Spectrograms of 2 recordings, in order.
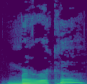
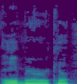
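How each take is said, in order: First: AMERICA slurred into 'Murica; regional pronunciation. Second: Said in the usual way. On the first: Shown as a demonstration. Regional name against the standard one.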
